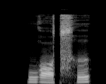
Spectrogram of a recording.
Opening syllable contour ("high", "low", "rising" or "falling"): low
